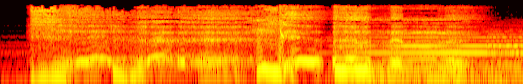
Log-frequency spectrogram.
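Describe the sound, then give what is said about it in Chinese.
Harsh coughing and throat clearing from a person who seems about to suffocate, followed by quick, strained, gasping breaths that rise and fall in a series of voiced hacks and wheezes. “可是咳嗽声停止之后，紧接着就是一阵急促的吸气的声音。那个人似乎马上就要窒息了，正在拼命的往肺里面吸着空气似的。”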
